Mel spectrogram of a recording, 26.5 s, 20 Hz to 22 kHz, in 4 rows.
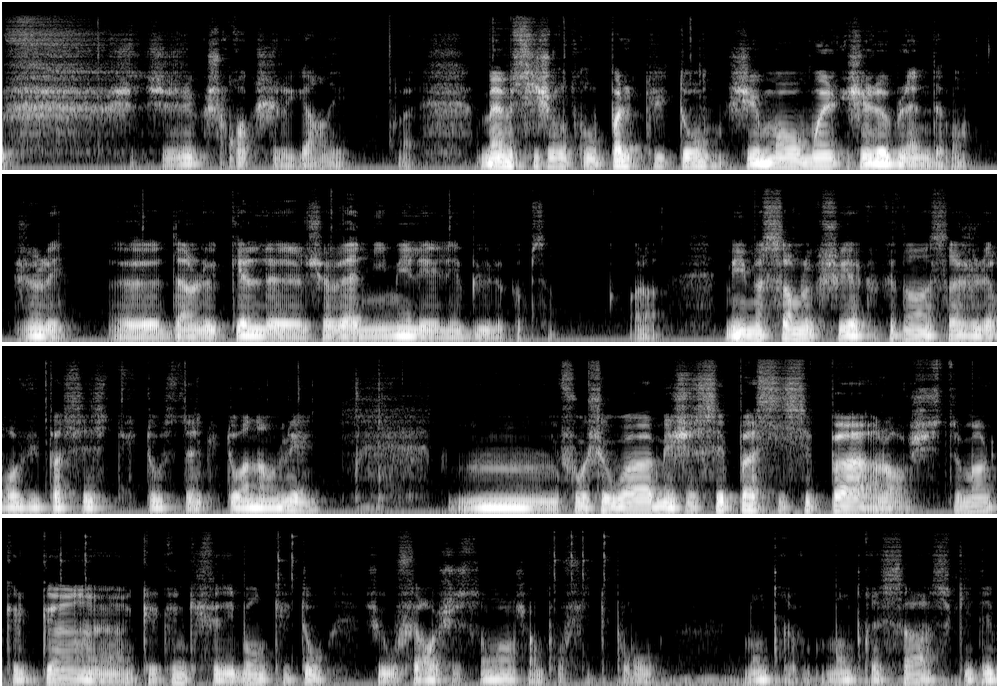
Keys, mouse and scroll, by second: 0.0-0.6 scroll up 1, 0.6-3.4 middle drag, 3.4-3.7 scroll down 1, 3.7-4.7 middle drag, 7.0-7.5 scroll up 1, 7.5-9.2 middle drag, 9.6-13.9 middle drag, 14.0 middle click, 15.2-17.5 middle drag, 20.3 click, 21.7 click, 23.5 click.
